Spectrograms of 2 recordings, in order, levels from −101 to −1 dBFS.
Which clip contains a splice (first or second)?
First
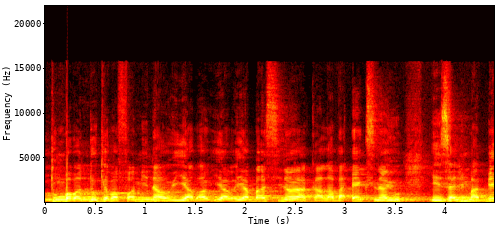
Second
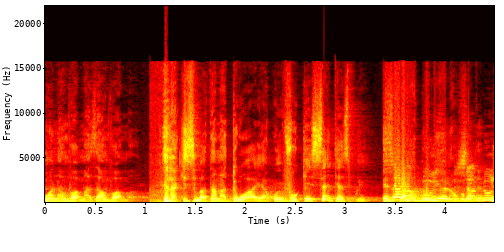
second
